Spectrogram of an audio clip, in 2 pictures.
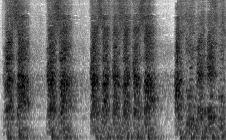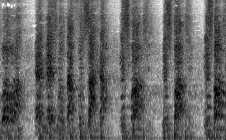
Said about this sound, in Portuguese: Desde então, o casar, casar, casar é o grito de guerra do rubro negro pernambucano.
